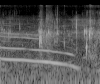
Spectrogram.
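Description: A person's high voice holding one long drawn-out "oooh" that glides slowly down in pitch for under two seconds, followed near the end by a few faint taps.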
